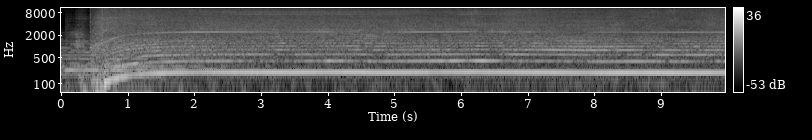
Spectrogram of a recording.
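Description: Random orbital sander switched on about half a second in, its motor rising in pitch to full speed within about a second, then running steadily while rough-sanding the pine slab flat.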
